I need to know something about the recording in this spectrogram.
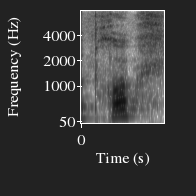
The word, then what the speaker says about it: prends: Remember that when you conjugate prendre for the first person, je prends, it goes with DS in the end. So don't forget the S, even if we don't pronounce it, you should definitely write it.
